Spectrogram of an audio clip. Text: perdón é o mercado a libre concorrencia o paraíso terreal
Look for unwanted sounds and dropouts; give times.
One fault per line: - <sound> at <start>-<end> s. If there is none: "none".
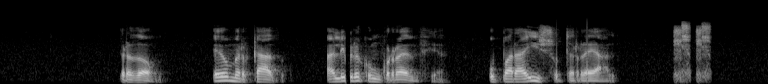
- dropout at 3.5-3.5 s
- laugh at 6.7-7.1 s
